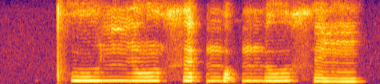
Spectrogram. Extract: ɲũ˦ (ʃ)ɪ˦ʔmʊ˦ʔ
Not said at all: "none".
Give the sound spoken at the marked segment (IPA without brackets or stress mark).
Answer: θ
